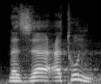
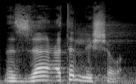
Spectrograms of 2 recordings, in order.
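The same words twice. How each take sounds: First: نزاعة said nazzāʿatun, final damma with nunation; ending -tun with damma. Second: نزاعة said nazzāʿatan, final fatha with nunation; ending -tan with fatha. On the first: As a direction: end نزاعة on a clear -un. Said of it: "بالضم". (نزاعة بالضم مع التنوين: نزّاعةٌ) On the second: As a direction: end نزاعة on a clear -an. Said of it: "بالنصب". (نزاعة بالنصب مع التنوين: نزّاعةً) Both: Shown as a demonstration.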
